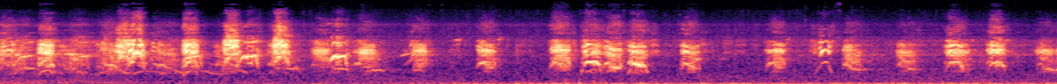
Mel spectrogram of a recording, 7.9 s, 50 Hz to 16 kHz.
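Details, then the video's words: Samoyeds from two sled teams finishing a 12 km training run in September 2014; a steady chorus of excited high yips and short barks, several dogs calling over one another in rapid uneven bursts. "Trainings-end afther 12 KM run with Samoyeds"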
